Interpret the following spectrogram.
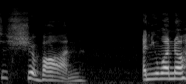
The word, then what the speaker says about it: Siobhan: Where's the V sound? Oh, that one I know. Aon, that one I know. That's Siobhan.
